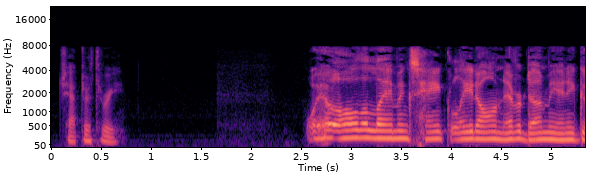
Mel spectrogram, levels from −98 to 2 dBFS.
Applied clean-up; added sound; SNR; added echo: none; none; none; none.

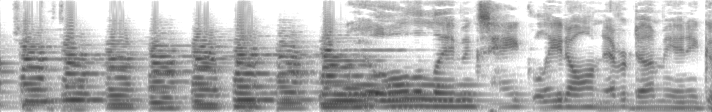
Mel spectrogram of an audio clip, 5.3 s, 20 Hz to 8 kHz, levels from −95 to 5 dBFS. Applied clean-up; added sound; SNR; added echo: classical method log-MMSE.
